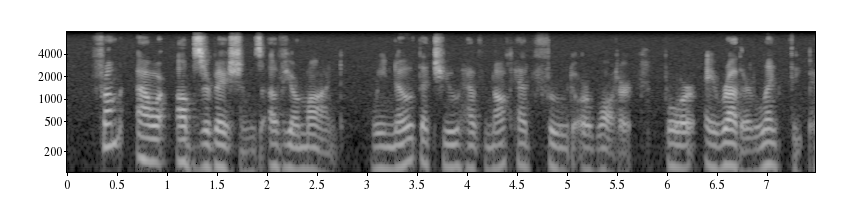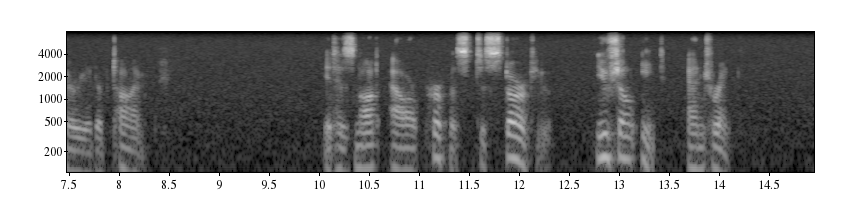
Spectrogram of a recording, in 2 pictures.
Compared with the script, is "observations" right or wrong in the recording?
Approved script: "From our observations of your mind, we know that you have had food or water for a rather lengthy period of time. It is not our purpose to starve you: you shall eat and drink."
right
